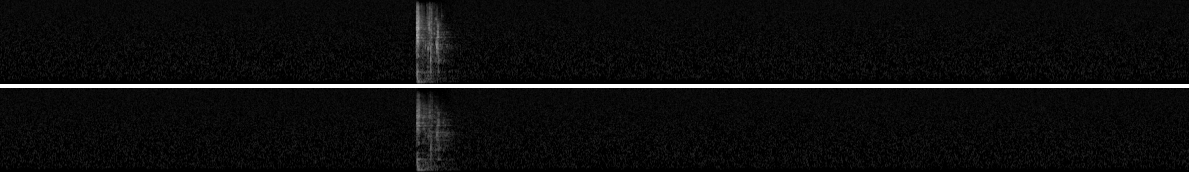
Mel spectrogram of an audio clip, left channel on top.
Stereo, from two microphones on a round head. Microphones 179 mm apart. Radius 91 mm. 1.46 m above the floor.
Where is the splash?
60° left (ahead or behind), 0.9 m.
